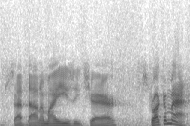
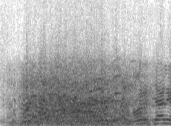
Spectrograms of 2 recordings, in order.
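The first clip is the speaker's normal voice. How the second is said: high, loud words bursting through a laugh; 11 semitones higher, 7 dB louder, much slower than usual. Acted. Wife to husband about the table, laughing. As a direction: giggle it out slowly. Party prep banter, laughing.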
